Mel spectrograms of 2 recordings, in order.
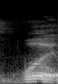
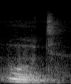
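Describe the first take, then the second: First: The word begins with a clear W sound. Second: The word begins with no W sound. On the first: The speaker calls it right. "It's wood" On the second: The speaker calls it wrong. "it's not ood"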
